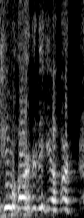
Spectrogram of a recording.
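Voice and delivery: high, loud laughing through the words; laughing delivery. Shown as a demonstration. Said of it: "Like that, just like that".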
